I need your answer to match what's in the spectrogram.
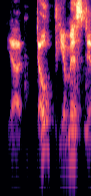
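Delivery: blunt, insulting, talking-object voice. Voicing a talking warhammer mocking a missed attack: blunt warhammer voice. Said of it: "Very blunt warhammer".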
